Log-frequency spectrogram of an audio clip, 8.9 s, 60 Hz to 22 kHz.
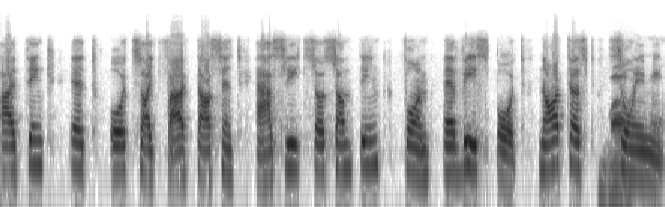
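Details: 25-year-old man with cerebral palsy since birth, which he says affects his balance, coordination and speech; doctors said he would never walk, and he is now a powerlifter; dysarthric speech (cerebral palsy).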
